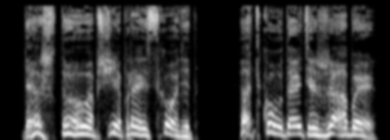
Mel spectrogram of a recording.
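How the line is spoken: Yelling. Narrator (Russian): орал новый командующий вторжением

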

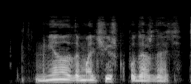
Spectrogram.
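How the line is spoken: Plain. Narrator (Russian): сказал Березкин

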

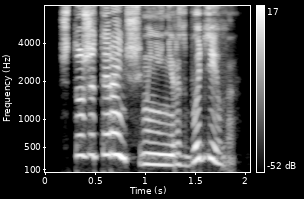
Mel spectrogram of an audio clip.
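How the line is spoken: Exclaimed. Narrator (Russian): воскликнула Ванда

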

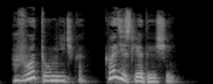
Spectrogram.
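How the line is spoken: Tender, affectionate. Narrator (Russian): она так ласково говорит с девочкой

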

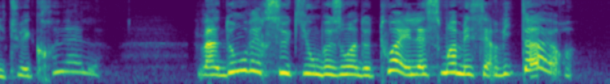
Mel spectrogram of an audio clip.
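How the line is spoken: Exclaiming. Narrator (French): s'écria-t-elle

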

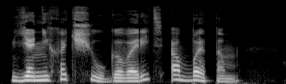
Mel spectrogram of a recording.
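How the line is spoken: Angry interruption. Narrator (Russian): оборвала ее мать сердито

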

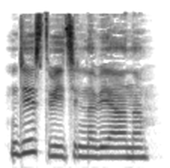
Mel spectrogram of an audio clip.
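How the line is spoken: Sarcastic snort. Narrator (Russian): саркастично хмыкнул шиариец

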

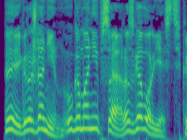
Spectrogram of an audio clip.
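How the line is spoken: Shouted. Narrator (Russian): крикнула Мария

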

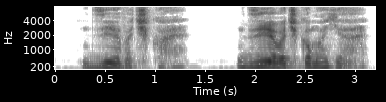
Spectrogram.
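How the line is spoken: Breathless exhale. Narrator (Russian): Выдохнул я

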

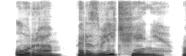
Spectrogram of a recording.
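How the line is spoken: Excited girlish exclamation. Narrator (Russian): воскликнула рыжеволосая глупышка Марлин Гримсон со второго курса

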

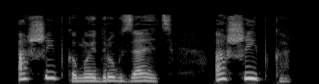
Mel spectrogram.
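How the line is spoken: Sighing moose. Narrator (Russian): вздохнул лось

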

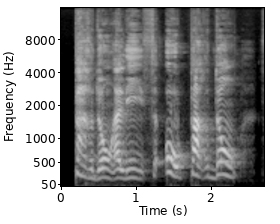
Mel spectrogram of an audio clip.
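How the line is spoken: Rapturous cry. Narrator (French): s'écria-t-il dans le ravissement de son âme

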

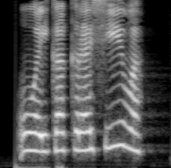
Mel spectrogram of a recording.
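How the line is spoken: Thin squeaky voice. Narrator (Russian): пропищал тоненький голосок

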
